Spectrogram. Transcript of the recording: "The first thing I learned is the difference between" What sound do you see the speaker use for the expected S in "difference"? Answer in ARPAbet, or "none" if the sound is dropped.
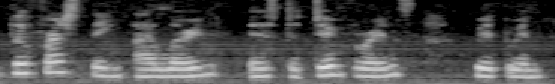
S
